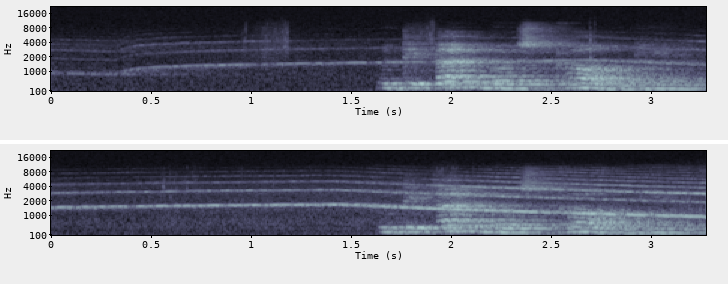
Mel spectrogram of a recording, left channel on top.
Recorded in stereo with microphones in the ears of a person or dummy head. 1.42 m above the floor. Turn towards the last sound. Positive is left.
turn(degrees=25)  # may be behind; listen again after turning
